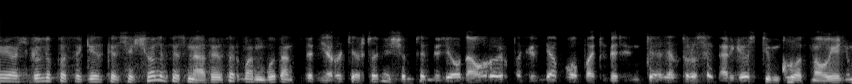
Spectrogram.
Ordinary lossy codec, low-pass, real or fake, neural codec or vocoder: AAC, 32 kbps; 7.2 kHz; fake; autoencoder, 48 kHz, 32 numbers a frame, DAC-VAE, trained on Japanese speech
